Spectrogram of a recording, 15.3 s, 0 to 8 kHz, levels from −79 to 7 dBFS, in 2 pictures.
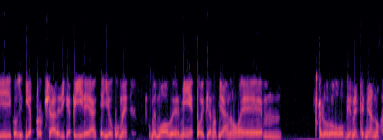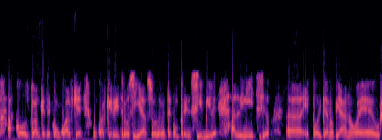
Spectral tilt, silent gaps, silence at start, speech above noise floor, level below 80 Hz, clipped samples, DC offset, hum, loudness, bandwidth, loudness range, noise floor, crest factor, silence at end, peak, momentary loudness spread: -6 dB/octave; none; 0 s; 25 dB; -56 dBFS; under 0.1%; under 0.1%; none; -25 LUFS; 6.6 kHz; 2 LU; -51 dBFS; 18 dB; 0 s; -8 dBFS; 5 LU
